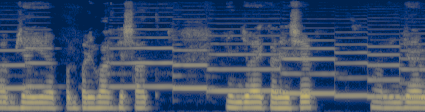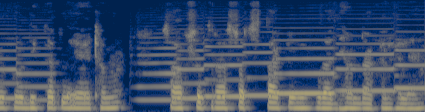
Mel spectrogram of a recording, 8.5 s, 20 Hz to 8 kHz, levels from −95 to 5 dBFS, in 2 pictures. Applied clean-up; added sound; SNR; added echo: none; Wind instrument, woodwind instrument; 7 dB; none.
